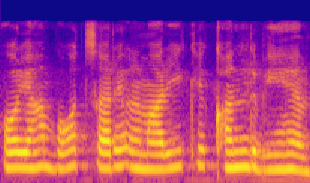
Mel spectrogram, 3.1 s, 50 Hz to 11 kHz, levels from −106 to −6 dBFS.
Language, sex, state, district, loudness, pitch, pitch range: Hindi, female, Madhya Pradesh, Katni, -16 LUFS, 250 Hz, 235-265 Hz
